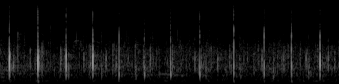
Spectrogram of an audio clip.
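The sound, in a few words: round of applause for hospital staff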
